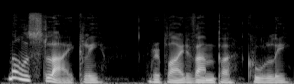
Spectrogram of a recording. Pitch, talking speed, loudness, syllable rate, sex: 115 Hz, 100 wpm, -20 LUFS, 4.3 syllables/s, male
